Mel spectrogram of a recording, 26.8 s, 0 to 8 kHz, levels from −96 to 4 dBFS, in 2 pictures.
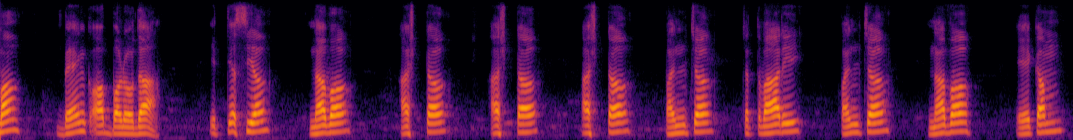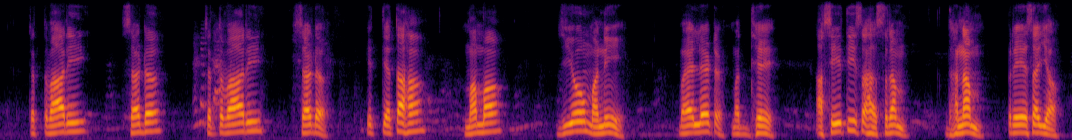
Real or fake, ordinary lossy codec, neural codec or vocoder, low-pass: real; Opus, 32 kbps; none; 7.2 kHz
